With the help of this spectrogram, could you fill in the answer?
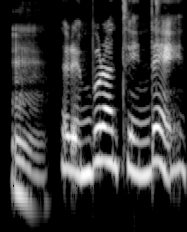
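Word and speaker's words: Rembrandt: 보면 위쪽에 사인이 있어요 렘브란트인데 저걸 잘 보면 팁 끝에 티 앞에 d가 있거든요네 근데 렘브란트를 그냥 원래 쓰면 저 뒤가 없대요 근데 저거를 자기가 자기 사인할 때만 저 묵음인 딜을 집어넣었다고 하더라고요 그리고 렘브란트는이 사람의 원래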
